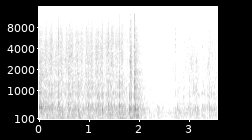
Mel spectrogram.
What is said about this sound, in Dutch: Dan ga ik dan ehm, zo goed mogelijk proberen te mengen. Met een garde aan het pakken. Met een garde. Ja. Roeren.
